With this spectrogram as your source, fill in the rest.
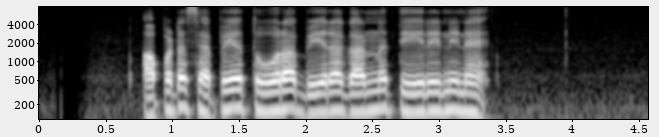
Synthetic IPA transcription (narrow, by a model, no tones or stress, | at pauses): apəʈəsæpejət̪oːɾabeːɾaɡanːət̪eːɾenːenɛː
